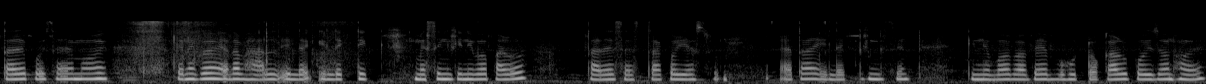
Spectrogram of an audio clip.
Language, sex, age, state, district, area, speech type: Assamese, female, 18-30, Assam, Sivasagar, rural, spontaneous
